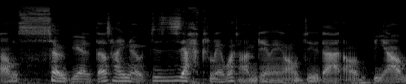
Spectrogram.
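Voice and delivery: low, smug, cocky, boastful voice.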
